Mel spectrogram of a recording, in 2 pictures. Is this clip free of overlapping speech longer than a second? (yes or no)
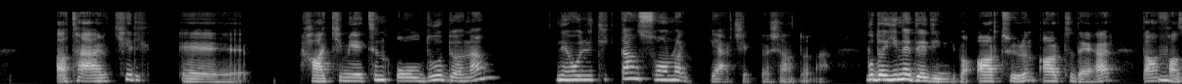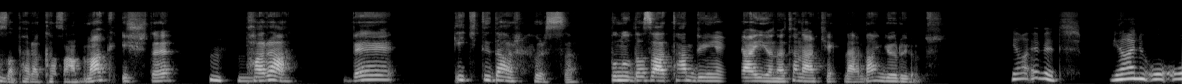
yes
